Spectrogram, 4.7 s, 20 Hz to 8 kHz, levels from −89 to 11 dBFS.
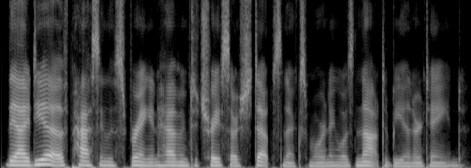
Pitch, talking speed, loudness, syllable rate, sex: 160 Hz, 240 wpm, -20 LUFS, 5.9 syllables/s, female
